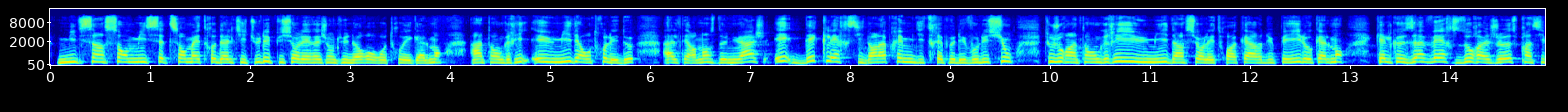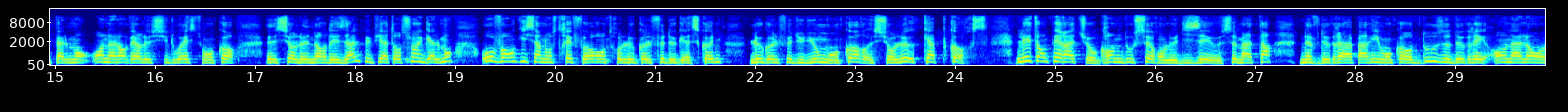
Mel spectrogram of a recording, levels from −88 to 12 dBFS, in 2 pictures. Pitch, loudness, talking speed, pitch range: 230 Hz, -27 LUFS, 210 wpm, 215-250 Hz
